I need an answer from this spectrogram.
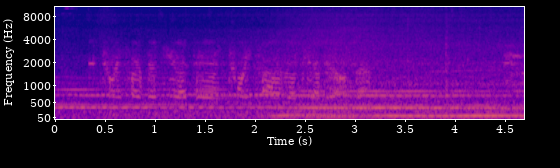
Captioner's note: radio chattering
